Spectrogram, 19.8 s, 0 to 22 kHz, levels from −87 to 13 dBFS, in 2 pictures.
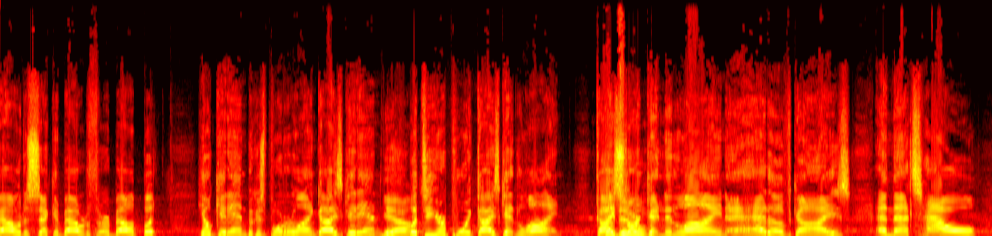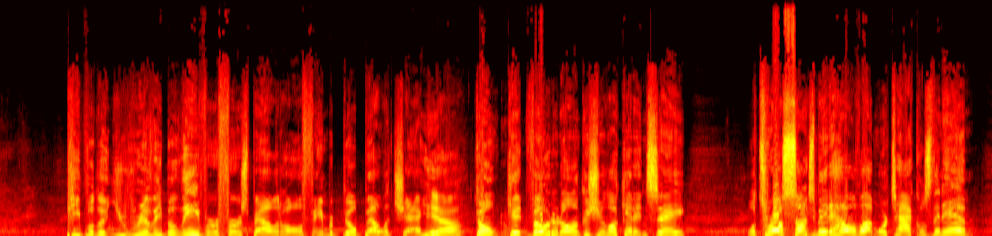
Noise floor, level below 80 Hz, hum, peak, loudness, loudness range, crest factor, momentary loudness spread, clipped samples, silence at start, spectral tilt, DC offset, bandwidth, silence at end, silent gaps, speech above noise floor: -48 dBFS; -54 dBFS; none; 0 dBFS; -13 LUFS; 6 LU; 14 dB; 10 LU; 0.1%; 0 s; -2 dB/octave; under 0.1%; over 20 kHz; 0.25 s; none; 35 dB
